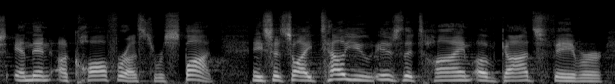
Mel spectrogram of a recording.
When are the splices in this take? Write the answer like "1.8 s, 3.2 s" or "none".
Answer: 2.5 s, 3.7 s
